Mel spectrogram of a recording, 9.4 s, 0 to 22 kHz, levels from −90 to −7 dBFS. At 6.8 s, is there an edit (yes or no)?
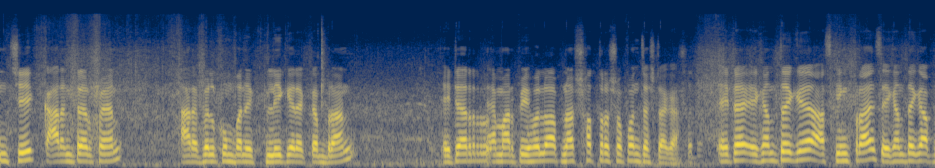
yes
